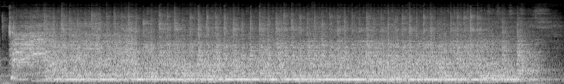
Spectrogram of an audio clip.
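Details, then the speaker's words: 2016 Italika WS-150 single-cylinder motorcycle, oil at minimum on the dipstick, crankshaft being investigated: very loud, hard mechanical knocking at a steady fast rate over a buzzy engine; cause not yet found. "no habrán escuchado este motor soy muy muy fuerte la verdad que no me habían traído un motor que sonara tan duro"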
